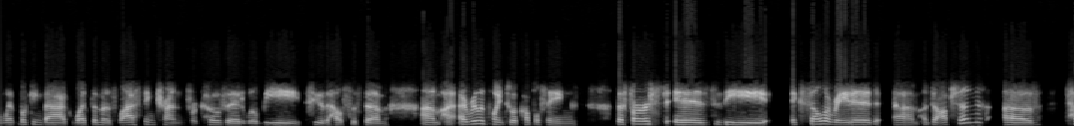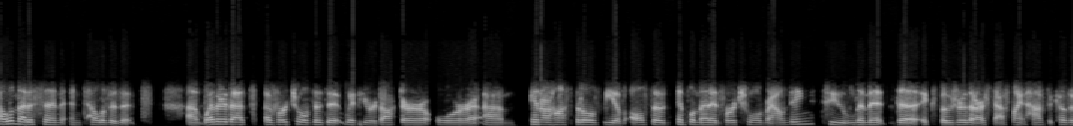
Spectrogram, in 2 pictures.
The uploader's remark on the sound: The first part of the interview was recorded in our offices before Covid hit full-force. Joined us by phone for a current update in the second part.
